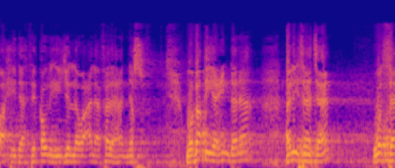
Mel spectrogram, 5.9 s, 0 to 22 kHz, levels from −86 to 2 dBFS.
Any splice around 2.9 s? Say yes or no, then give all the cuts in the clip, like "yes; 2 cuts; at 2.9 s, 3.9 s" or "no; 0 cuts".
no; 1 cut; at 1.5 s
